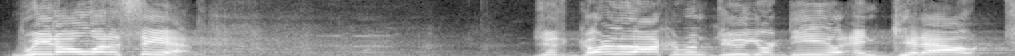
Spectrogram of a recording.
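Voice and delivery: high, loud exasperated outburst; half-joking fed-up shout; preacher ranting about locker room selfies, loud exasperation. Acted. Exasperated rant at selfie-takers.

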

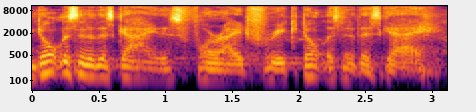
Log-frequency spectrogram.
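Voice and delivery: low, soft voice of doubt; little inner voice. Acted. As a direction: quietly act the nagging voice inside. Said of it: "that little voice in the back of your head".

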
